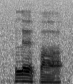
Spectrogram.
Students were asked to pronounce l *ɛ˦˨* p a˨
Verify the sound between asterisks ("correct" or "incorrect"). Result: correct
